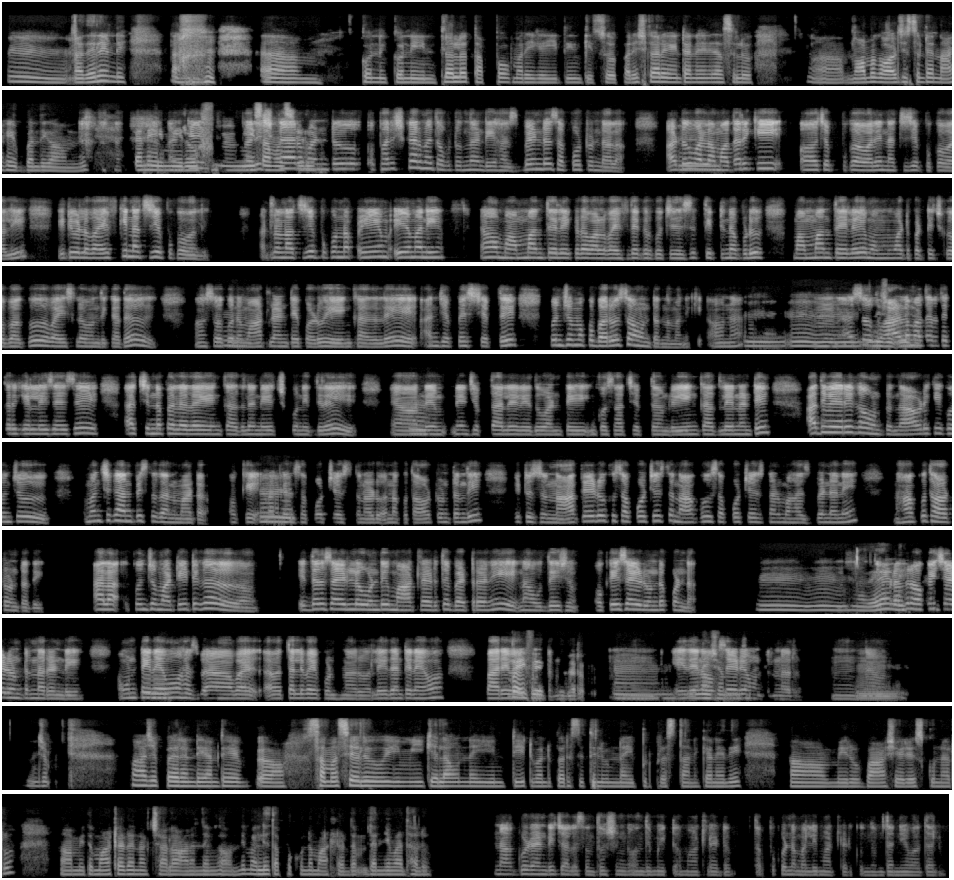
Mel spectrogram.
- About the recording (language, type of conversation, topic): Telugu, podcast, మామగారు లేదా అత్తగారితో సమస్యలు వస్తే వాటిని గౌరవంగా ఎలా పరిష్కరించాలి?
- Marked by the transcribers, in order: other background noise; chuckle; in English: "సో"; in English: "నార్మల్‌గా"; chuckle; in English: "హస్బెండ్ సపోర్ట్"; in English: "మదర్‌కి"; in English: "వైఫ్‌కి"; in English: "వైఫ్"; in English: "సో"; in English: "సో"; in English: "మదర్"; in English: "సపోర్ట్"; in English: "థాట్"; in English: "సపోర్ట్"; in English: "సపోర్ట్"; in English: "హస్బెండని"; in English: "థాట్"; in English: "సైడ్‌లో"; in English: "సైడ్"; in English: "సైడ్"; in English: "వైఫ్"; tapping; in English: "షేర్"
